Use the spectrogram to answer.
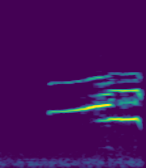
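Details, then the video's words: Female bald eagle calling early at the nest at Big Bear Lake in January while rolling eggs: a single strong, clear, high whistled call with stacked harmonics, rising slightly and ending in a brief chatter, over a low steady hum. "Mrs. Big Bear, early calling and egg rolling."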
